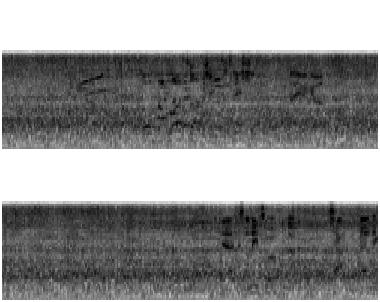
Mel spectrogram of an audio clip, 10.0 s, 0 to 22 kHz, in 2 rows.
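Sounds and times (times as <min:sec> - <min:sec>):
gas blowtorch hissing: 0:00.0 - 0:10.0.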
